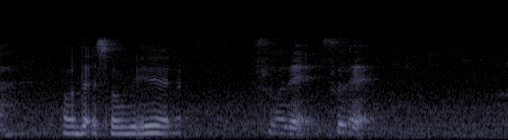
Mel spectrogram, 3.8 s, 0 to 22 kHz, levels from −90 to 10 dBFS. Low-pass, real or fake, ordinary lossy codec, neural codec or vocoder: 7.2 kHz; real; none; none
